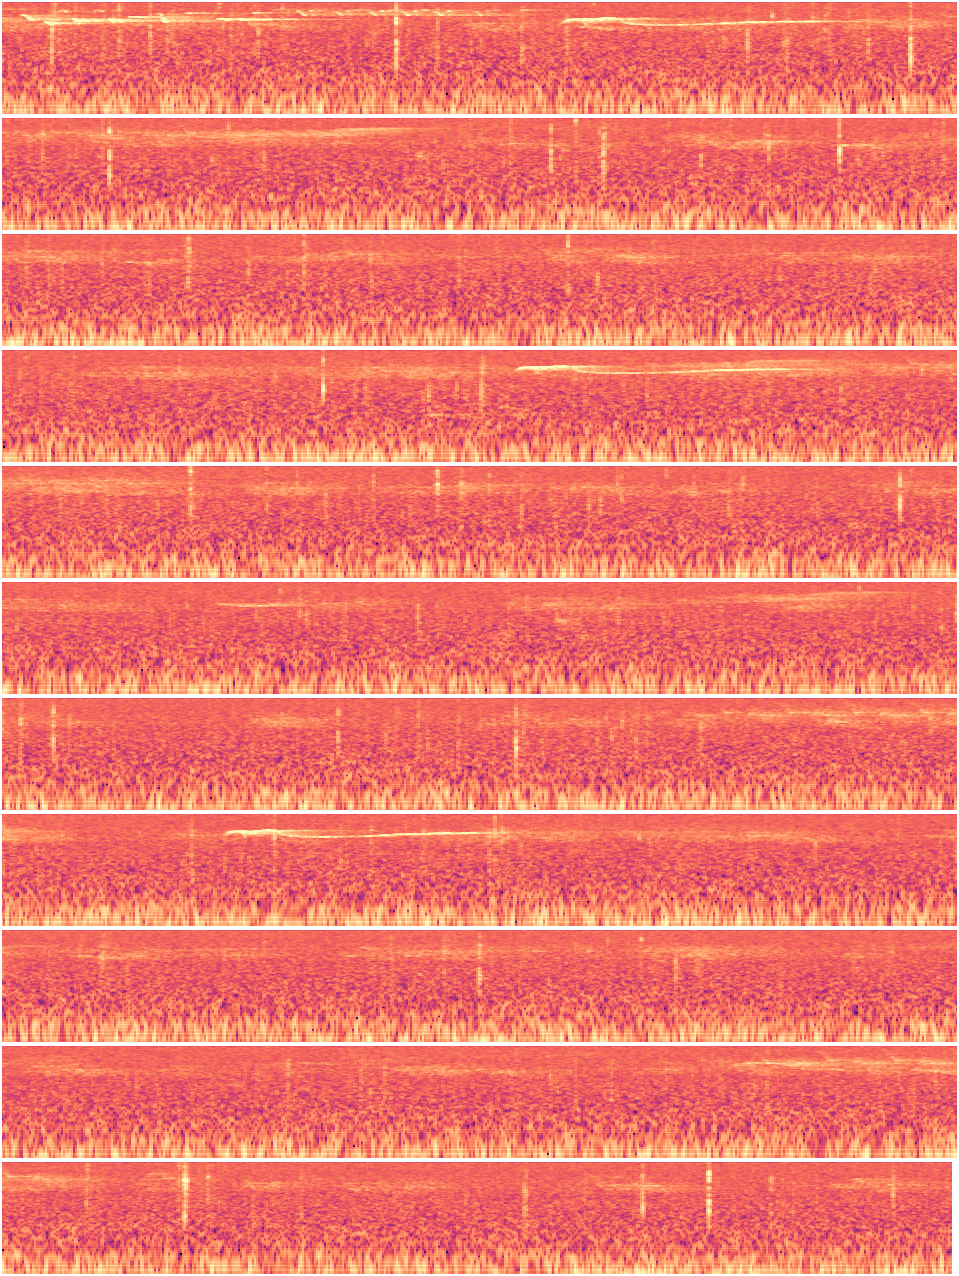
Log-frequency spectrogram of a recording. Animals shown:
Black-throated Blue Warbler (Setophaga caerulescens), Red-eyed Vireo (Vireo olivaceus), Winter Wren (Troglodytes hiemalis), Ovenbird (Seiurus aurocapilla), Eastern Wood-Pewee (Contopus virens)

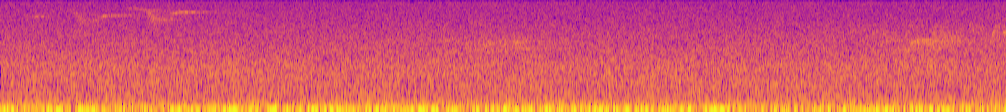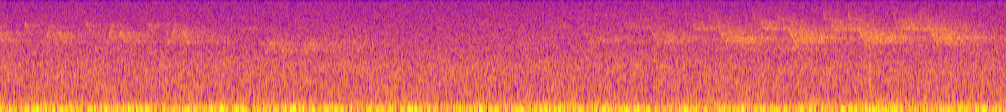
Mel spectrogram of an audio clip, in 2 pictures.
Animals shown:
Red-eyed Vireo (Vireo olivaceus), Ovenbird (Seiurus aurocapilla), Blackburnian Warbler (Setophaga fusca)

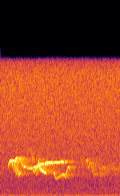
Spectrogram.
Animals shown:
Red-eyed Vireo (Vireo olivaceus), Eastern Wood-Pewee (Contopus virens), Scarlet Tanager (Piranga olivacea)

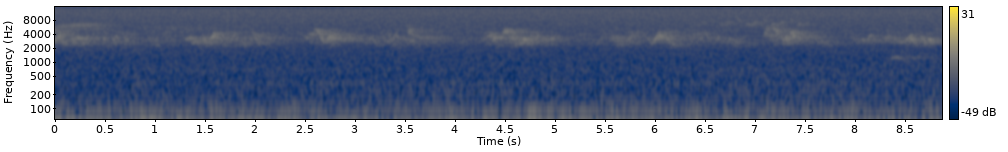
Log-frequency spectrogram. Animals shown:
Red-eyed Vireo (Vireo olivaceus), Black-throated Blue Warbler (Setophaga caerulescens), Black-and-white Warbler (Mniotilta varia), American Crow (Corvus brachyrhynchos)

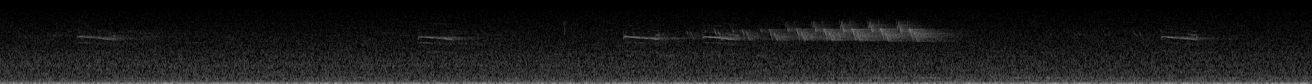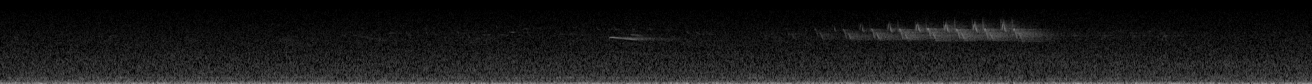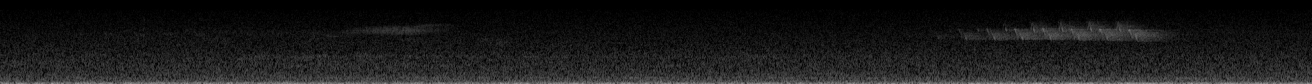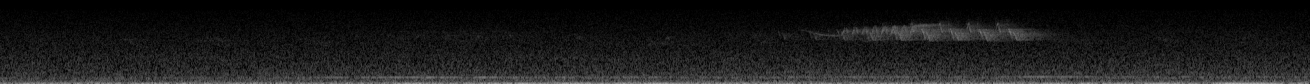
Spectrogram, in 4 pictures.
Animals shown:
Black-throated Blue Warbler (Setophaga caerulescens), Blue Jay (Cyanocitta cristata), Ovenbird (Seiurus aurocapilla)

